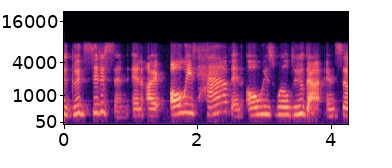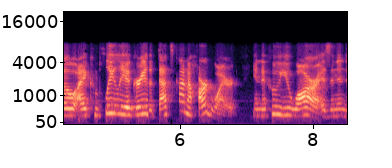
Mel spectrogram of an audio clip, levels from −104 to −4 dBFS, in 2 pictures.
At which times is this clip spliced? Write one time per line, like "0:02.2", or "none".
0:05.5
